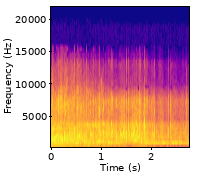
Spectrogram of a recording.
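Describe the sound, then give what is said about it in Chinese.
Steady, dense applause from a group welcoming a singer before a song, a continuous wash of clapping that holds an even loudness for a few seconds without any talking over it. “来， 好， 掌声欢迎，”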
